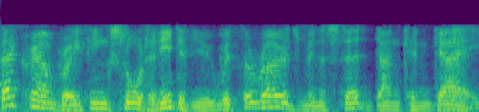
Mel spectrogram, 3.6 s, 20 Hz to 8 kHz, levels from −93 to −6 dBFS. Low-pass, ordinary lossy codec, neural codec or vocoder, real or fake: 7.2 kHz; AAC, 16 kbps; vocoder, 24 kHz, 100 mel bands, Vocos; fake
